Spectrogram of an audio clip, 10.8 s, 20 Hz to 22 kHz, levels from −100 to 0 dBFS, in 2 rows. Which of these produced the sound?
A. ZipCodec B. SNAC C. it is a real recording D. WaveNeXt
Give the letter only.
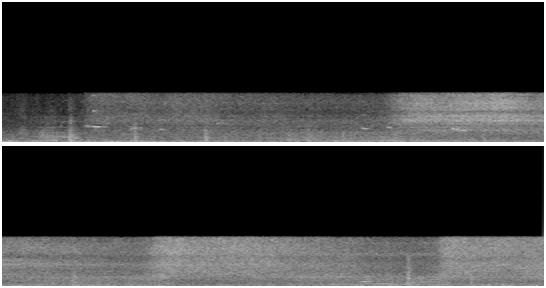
C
